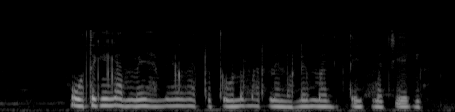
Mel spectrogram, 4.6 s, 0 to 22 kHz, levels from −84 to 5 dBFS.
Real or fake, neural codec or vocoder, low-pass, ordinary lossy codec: real; none; 7.2 kHz; none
